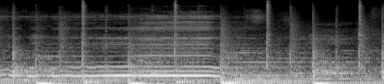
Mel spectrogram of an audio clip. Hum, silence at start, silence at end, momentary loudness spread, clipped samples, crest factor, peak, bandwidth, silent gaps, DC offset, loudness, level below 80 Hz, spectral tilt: none; 0 s; 0 s; 9 LU; under 0.1%; 8 dB; 0 dBFS; 20 kHz; none; under 0.1%; -10 LUFS; -14 dBFS; -7 dB/octave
